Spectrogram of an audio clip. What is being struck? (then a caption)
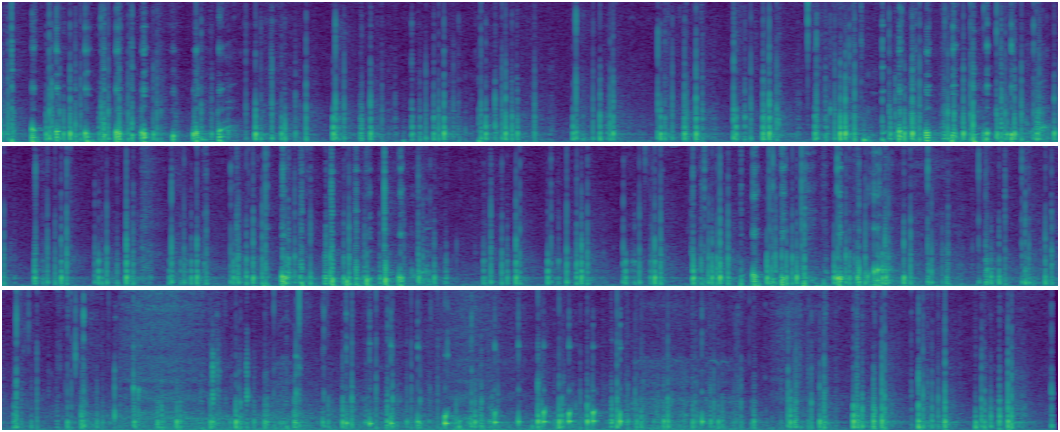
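Cloth-covered hardcover notebook. A medium black hardcover notebook with a textured cloth-like cover, solid, held upright and tapped and scratched with the fingertips of both hands. Dense, rapid taps and scratchy rustles run steadily throughout, with a muffled mid-range tone and short, dry hits.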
